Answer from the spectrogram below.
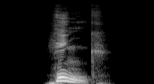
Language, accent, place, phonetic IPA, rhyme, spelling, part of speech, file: German, Germany, Berlin, [hɪŋk], -ɪŋk, hink, verb, De-hink.ogg
- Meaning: singular imperative of hinken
